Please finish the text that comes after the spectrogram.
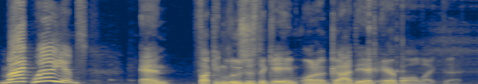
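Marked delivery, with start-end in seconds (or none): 0.1-0.9 exasperated outburst. Real, not acted.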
